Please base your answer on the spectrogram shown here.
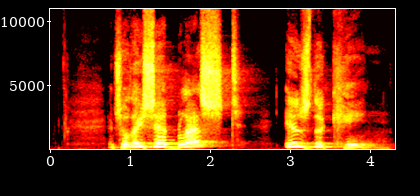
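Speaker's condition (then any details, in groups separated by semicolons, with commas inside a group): Hoarseness after vocal cord surgery; hoarse voice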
